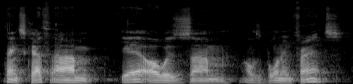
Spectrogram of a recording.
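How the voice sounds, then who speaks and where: A man's voice: sits low, measured pace. An Australian man in his forties, a podcast guest talking casually and reflectively, with frequent ums and uhs as he gathers his thoughts. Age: 40s. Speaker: podcast guest, former police officer. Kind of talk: casual interview conversation.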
